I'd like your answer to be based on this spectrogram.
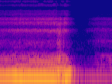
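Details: American Bully dog snoring: a loud, low, rattling snore on the in-breath that fades into quiet breathing.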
